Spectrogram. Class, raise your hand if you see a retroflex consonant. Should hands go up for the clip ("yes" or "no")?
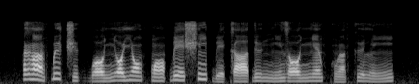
no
